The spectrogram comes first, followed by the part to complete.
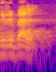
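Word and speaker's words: غربال: Perputaran biji fil girbali, dalam girbal. Ya. Bikasril ghaini dengan mengkasrahkan ghainnya hi, bacanya girbal.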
